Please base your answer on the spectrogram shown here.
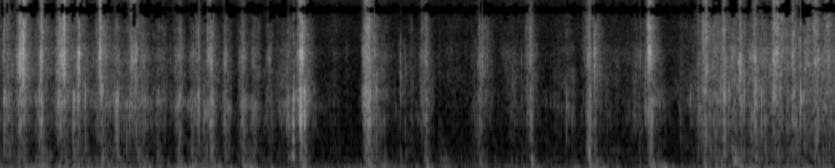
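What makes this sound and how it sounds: Worn thick cream rubber household gloves have their gloved fists and fingers rubbed and flapped together. The result is a quick string of bright, crinkly squeaks and soft slapping flaps with short dry bursts and brief quiet gaps. Each sound stops almost instantly, with little low end.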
